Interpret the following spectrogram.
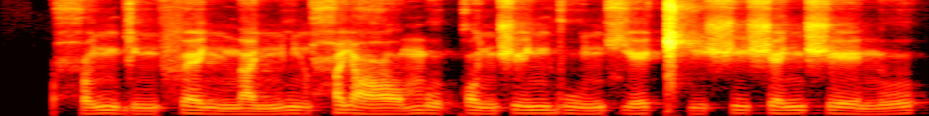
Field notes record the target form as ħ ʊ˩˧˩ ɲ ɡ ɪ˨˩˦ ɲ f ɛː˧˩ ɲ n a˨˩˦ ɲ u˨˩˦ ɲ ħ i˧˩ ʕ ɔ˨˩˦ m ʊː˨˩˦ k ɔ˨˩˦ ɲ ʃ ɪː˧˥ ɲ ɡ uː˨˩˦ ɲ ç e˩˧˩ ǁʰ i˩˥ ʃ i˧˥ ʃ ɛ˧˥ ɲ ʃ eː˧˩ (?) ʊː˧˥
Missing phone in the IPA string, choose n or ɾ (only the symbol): n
